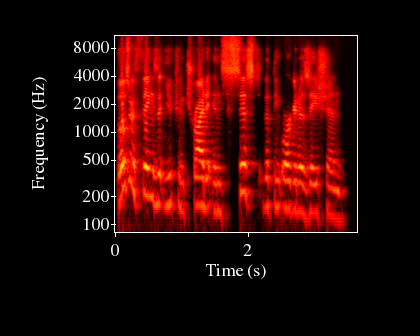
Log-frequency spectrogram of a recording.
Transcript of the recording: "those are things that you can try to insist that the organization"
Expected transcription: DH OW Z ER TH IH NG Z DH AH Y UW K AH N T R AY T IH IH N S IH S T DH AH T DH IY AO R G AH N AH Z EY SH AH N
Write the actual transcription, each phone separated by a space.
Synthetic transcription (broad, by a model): DH OW Z ER TH IH NG Z DH AH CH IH K AH N T R AY T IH IH N S IH S T DH AH T DH IY AO R G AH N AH Z EY SH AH N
